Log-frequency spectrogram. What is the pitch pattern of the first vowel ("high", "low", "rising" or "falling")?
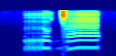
low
